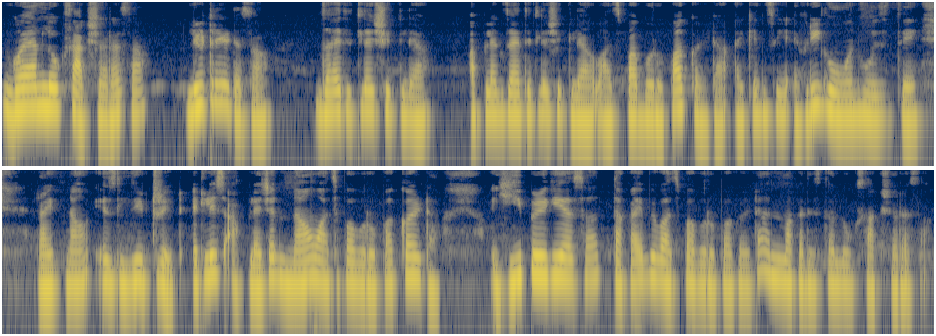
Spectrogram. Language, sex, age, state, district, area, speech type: Goan Konkani, female, 30-45, Goa, Salcete, urban, spontaneous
